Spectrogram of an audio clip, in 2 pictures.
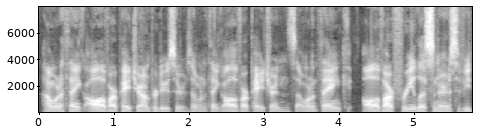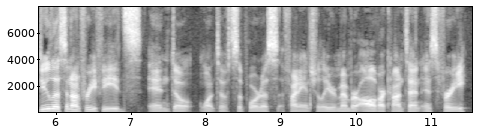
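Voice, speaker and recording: A man co-hosting a podcast in casual chat, talking in a rambling, halting, self-deprecating way. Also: on the low side, fairly even intonation, no echo. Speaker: podcast co-host.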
